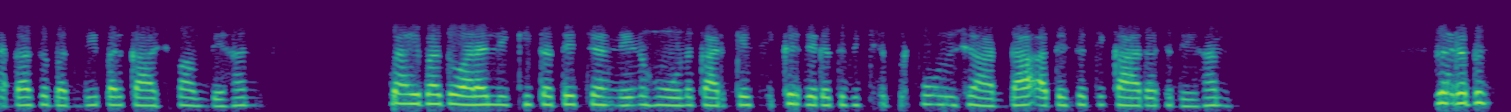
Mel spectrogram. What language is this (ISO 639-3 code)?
pan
